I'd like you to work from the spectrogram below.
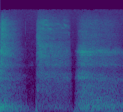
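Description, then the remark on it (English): Breathy exhales and inhales picked up by an expensive microphone, a couple of airy sighing breaths separated by brief pauses, with no talking. “I mean, expensive microphone picks breathing.”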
